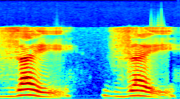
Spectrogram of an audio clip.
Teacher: Okay, so the letter zai, it is articulated in this area. Okay, the tip of the tongue touches the edge of the front two incisors, the front two teeth. Okay, so that you make sure that the tip of the tongue touches this area, this front two incisors, and we make the sound zai, zai.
